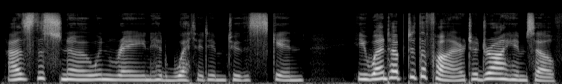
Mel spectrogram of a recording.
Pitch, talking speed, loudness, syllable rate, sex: 220 Hz, 215 wpm, -18 LUFS, 4.2 syllables/s, female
